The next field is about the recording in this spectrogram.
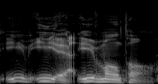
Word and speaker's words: Yves Montand: It's Yves Montand.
